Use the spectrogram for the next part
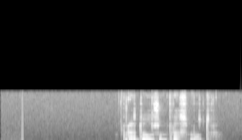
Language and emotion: Russian, neutral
